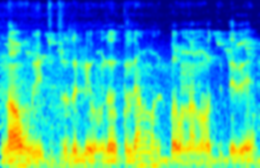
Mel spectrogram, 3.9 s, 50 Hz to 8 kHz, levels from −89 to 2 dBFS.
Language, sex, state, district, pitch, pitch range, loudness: Kannada, male, Karnataka, Belgaum, 105 Hz, 90-110 Hz, -22 LUFS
